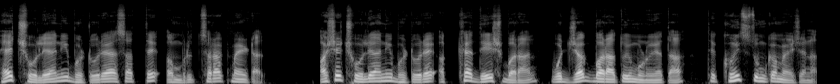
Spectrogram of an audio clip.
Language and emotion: Goan Konkani, neutral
